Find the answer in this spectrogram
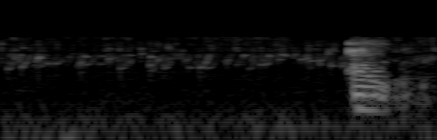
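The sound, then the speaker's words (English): Flowing water trickles and burbles steadily at a soft, even level, then surges into a brief, louder gush just before the end. No one speaks. “You hear the water?”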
